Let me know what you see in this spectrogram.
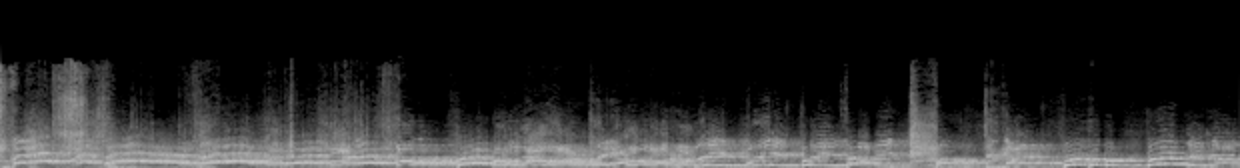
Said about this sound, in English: because this time, once he's on the ground, he gets the taser right to the neck. And he screams, I'm going to play it here for you a minute, but he screams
